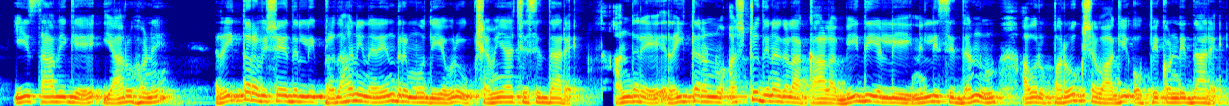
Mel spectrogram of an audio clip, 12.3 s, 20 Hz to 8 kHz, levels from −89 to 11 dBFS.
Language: Kannada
